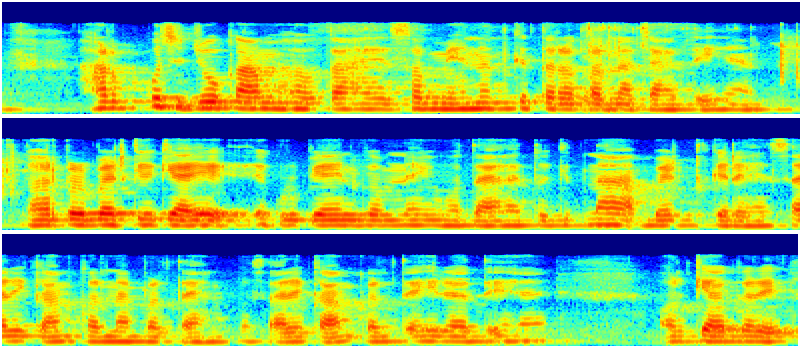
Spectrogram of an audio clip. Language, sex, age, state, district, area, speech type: Hindi, female, 45-60, Bihar, Samastipur, rural, spontaneous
